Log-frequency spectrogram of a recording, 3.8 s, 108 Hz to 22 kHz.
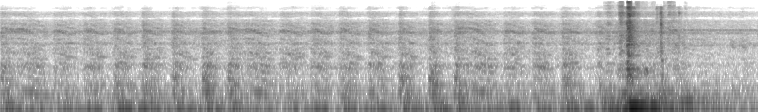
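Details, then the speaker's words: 2005 Chevrolet Suburban donor on its first start attempt, gauge reading out of gas with a little fuel left. Uneven cranking with weak firing burbles, then a sharp bang, never catching; crank with brief burble, no start. "so that little turnover and burble she heard and decided she's coming out so i've got to check the oil make sure it has some in it"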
